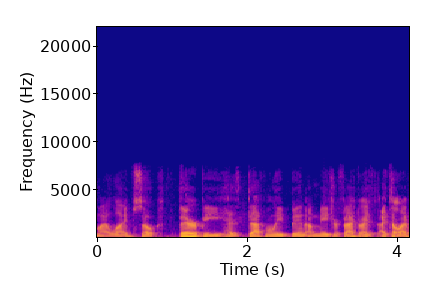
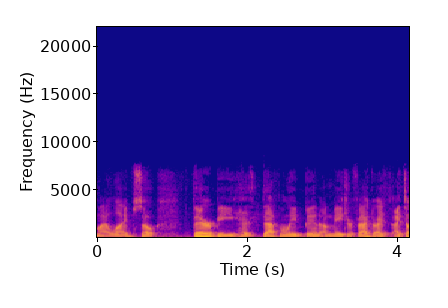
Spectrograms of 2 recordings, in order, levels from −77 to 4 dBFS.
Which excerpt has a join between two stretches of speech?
first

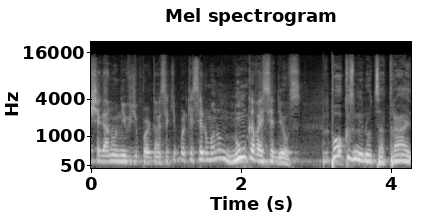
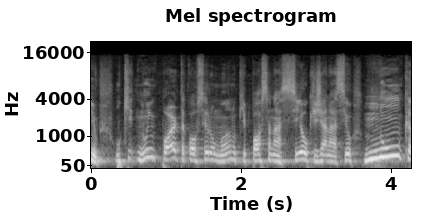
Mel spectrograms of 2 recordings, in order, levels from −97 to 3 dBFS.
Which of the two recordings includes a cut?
first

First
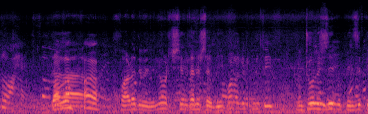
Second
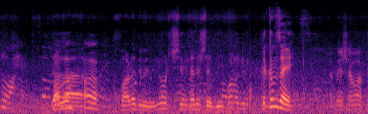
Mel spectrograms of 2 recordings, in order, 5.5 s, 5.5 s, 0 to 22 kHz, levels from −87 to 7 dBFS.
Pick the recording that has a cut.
second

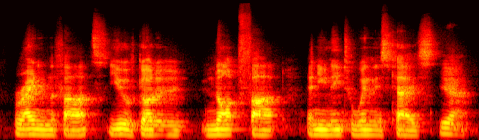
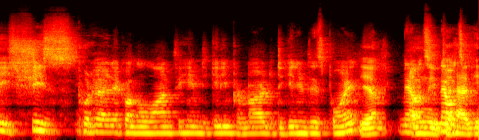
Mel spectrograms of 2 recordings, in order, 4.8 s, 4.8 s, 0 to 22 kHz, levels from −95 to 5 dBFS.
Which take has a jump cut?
second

